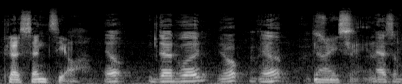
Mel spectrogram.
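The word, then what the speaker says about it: Plasencia: Placencia. Yep, that's right. Placencia.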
